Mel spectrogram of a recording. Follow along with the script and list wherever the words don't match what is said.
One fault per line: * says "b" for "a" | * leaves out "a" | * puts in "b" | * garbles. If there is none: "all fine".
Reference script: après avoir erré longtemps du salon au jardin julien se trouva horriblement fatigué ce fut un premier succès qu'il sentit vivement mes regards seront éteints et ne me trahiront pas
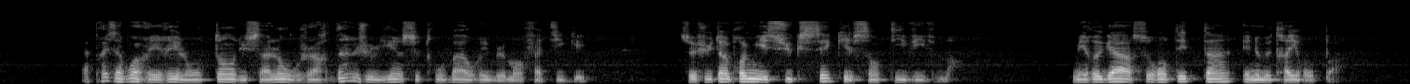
all fine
